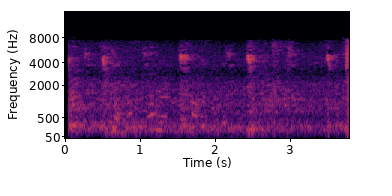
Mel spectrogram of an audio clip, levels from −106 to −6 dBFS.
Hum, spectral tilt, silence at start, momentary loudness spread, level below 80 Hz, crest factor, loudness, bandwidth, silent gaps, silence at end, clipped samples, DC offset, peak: none; -1 dB/octave; 0.05 s; 12 LU; -90 dBFS; 24 dB; -54 LUFS; 8 kHz; none; 0 s; under 0.1%; under 0.1%; -32 dBFS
